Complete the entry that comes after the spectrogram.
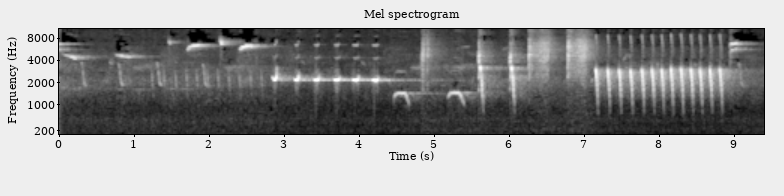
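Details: Thrush nightingale in spring song: high slurred whistles, then a steady run of identical piping notes, two low swooping whistles, sharp clicks, and a fast rattling trill of evenly spaced notes.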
